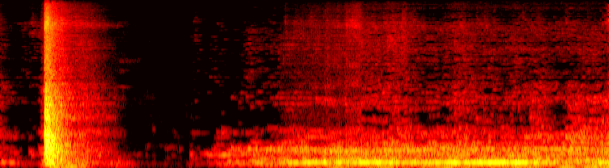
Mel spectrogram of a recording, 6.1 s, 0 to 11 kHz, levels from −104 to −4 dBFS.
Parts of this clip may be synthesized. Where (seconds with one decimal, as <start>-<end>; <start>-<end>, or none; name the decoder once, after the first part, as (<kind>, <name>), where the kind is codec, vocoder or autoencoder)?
0.6-1.9 (codec, SNAC); 2.8-3.6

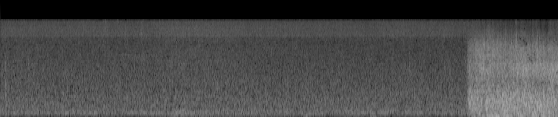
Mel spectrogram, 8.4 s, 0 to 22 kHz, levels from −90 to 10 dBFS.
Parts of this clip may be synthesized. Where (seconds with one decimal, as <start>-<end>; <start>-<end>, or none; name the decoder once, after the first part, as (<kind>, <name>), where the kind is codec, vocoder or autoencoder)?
none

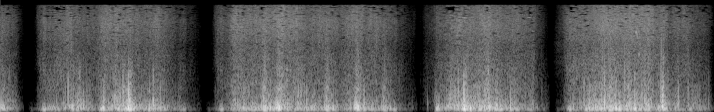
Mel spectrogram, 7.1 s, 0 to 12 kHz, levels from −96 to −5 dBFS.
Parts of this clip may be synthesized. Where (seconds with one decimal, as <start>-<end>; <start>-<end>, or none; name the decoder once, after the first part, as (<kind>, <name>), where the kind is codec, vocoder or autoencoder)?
4.2-4.9 (vocoder, Vocos)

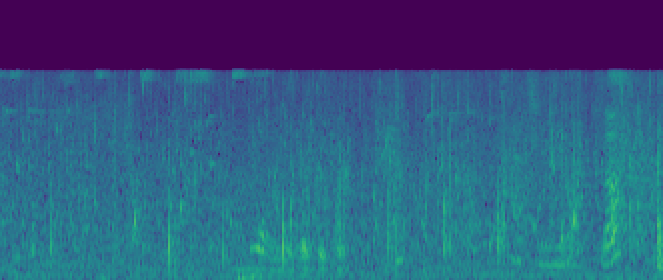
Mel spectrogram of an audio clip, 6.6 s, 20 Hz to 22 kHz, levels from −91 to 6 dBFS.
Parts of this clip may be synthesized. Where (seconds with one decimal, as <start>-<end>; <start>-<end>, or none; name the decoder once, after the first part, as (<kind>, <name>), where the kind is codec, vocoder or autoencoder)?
none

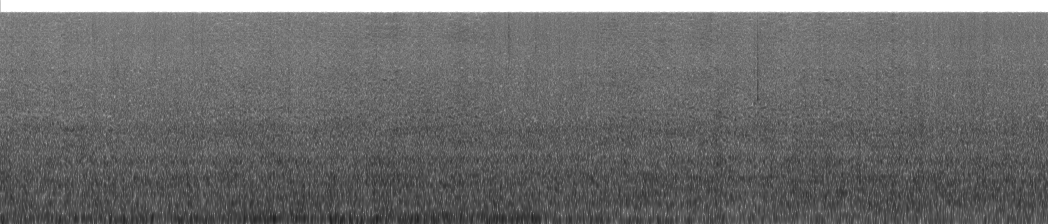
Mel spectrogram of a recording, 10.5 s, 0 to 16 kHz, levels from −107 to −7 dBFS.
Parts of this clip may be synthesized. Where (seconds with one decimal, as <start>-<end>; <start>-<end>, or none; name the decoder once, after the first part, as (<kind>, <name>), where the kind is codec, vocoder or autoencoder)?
0.0-0.9 (codec, SNAC); 2.1-4.9; 6.0-9.1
